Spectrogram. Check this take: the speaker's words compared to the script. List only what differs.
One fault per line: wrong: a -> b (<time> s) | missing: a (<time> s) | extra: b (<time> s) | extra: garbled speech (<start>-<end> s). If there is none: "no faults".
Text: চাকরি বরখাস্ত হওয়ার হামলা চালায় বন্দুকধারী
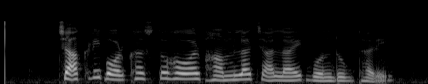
no faults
